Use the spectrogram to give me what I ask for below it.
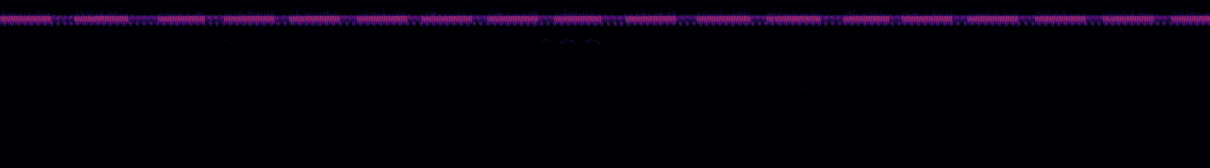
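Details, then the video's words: Summer sunset crickets along the Barcoo River, Welford National Park, Queensland Outback, Australia: steady high-pitched trilling bursts separated by short breaks, with a few soft bird notes and chirps scattered beneath. "Australian Sunset Chirping Crickets"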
